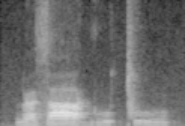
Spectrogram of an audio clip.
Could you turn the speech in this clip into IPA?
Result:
ɳ ɐ z a ɡ u ǀ u

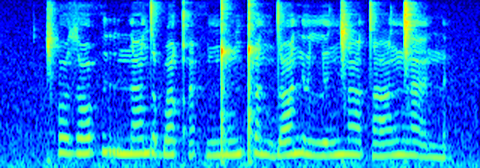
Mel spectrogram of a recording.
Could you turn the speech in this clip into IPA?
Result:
ǀʰ u zˤ o h u r n ũ dˤ ə b u qʼ ə̃ h ɵ ŋ͡ǃ ũ ǃ o n dˤ u n ɵ l ə ŋ͡ǀ ũ tˤ ã ŋ͡ǀ ã n

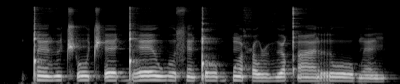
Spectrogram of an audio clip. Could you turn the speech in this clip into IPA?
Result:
ǃ ɛ̃ ð ʉ t͡ʃʼ o t͡ʃʼ ɛː ɡ͡ǃ ɛː w o s ɛ̃ ǃ oː b p õ ħ o ɹ ð ʉ qʼ ãː r oː b ɛ̃ i̯

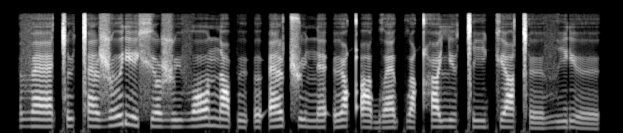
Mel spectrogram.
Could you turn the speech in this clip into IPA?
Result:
v æ ǀ ʉ ǀ æ ʐ ɵ ɾʲ e xʲ ɔ ʐ y v ɔ n ɑ p ʉ ʔ ɵ ʔ æ ʈ͡ʂ y n ɛ ʔ ø qʼ ɑ ɡʷ æ kʷ e qʰ ʉ lʲ ɵ ǀ i kʲ ɑ ǀ ø v i ɾʲ ø

